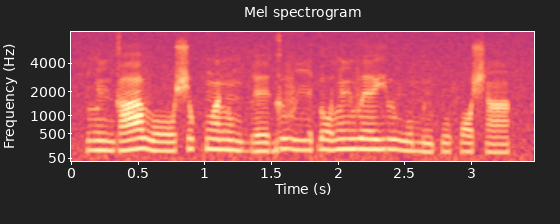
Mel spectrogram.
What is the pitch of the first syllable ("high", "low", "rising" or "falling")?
low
